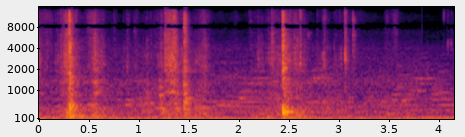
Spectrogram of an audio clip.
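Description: Steel side plates being broken loose from a Honda CRX's rear tube frame: two sharp metal bangs about two seconds apart, with lighter knocks and scrapes between them, over a steady low hum.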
